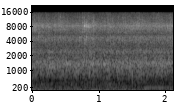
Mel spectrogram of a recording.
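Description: Water spraying from a watering wand onto a tray of sphagnum moss and perlite potting medium, a steady hiss. The spray is misting the freshly layered medium to rinse it and let it settle.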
